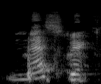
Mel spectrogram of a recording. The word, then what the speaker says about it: Nestreya: is, and then have the same pronunciation as Estrella. So I put the Nestreya. So that's how the NES from the Nesquik, and then the TREYA is definitely from my first name.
